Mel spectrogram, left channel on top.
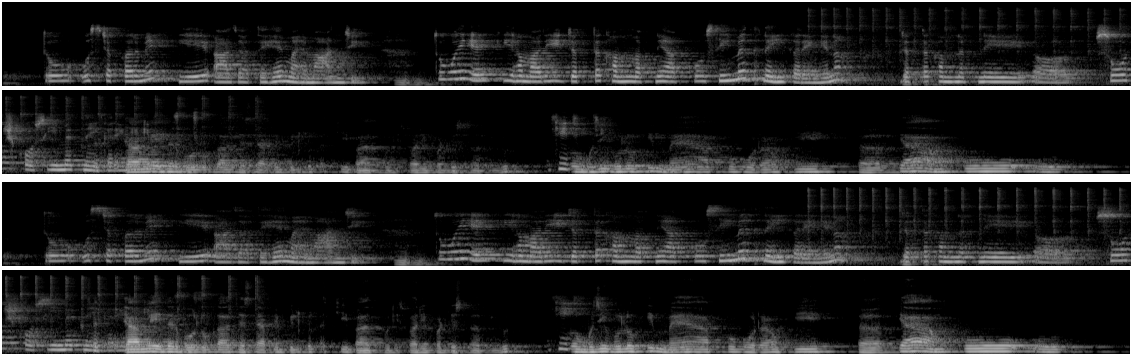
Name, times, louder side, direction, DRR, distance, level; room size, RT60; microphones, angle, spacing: voice 1, 0.4-4.0 4.3-8.5 9.0-12.6 16.7-17.2, left 2 dB, 30° left, 4 dB, 0.5 m, -30 dB
voice 2, 3.9-4.2 9.0-9.1 12.5-16.4 17.0-19.5 19.9-22.0, right 4 dB, 85° right, 6 dB, 0.6 m, -30 dB
sound 1, 8.0-14.0, right 4 dB, 20° right, 0.7 m, -48 dB
11.0 x 3.8 x 7.6 m, 1.4 s
head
